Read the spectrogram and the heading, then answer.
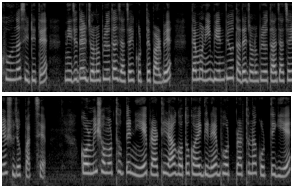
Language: Bangla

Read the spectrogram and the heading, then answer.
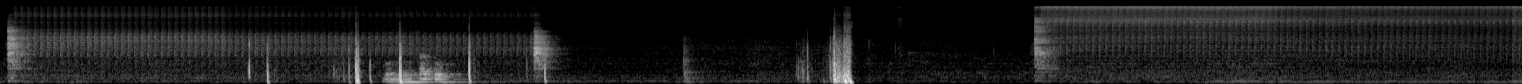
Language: Indonesian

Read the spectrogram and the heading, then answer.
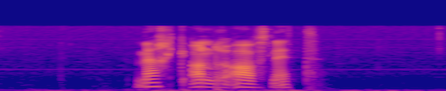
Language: Norwegian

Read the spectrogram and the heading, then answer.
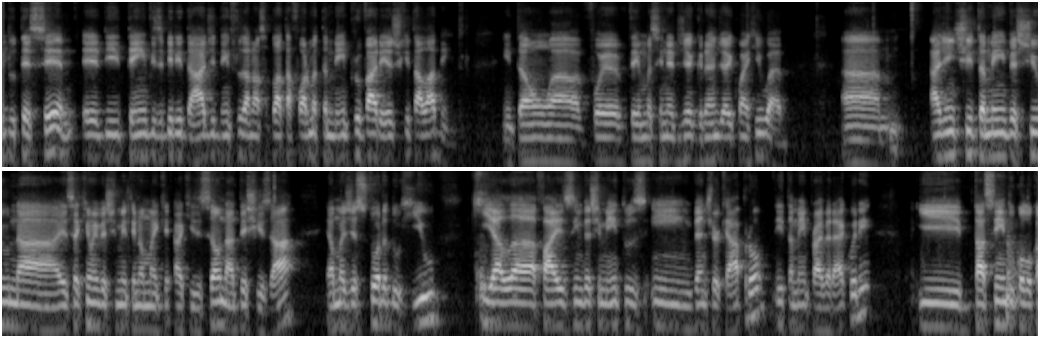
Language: Portuguese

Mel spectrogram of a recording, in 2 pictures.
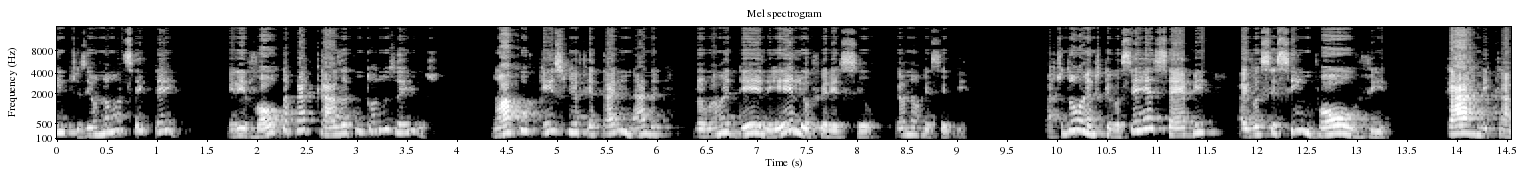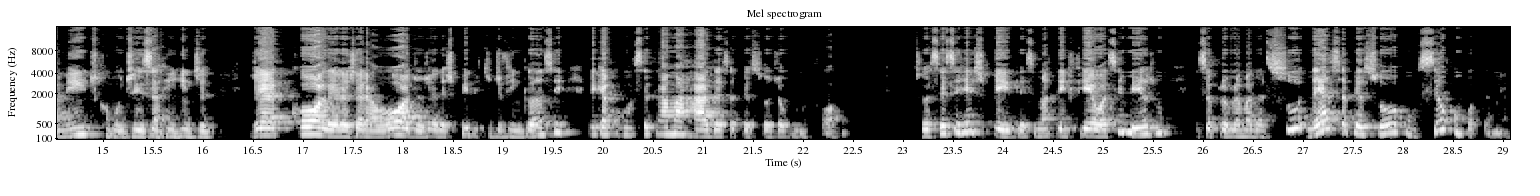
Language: Portuguese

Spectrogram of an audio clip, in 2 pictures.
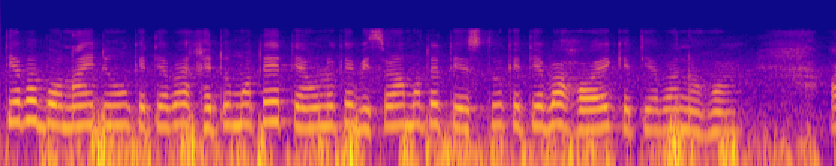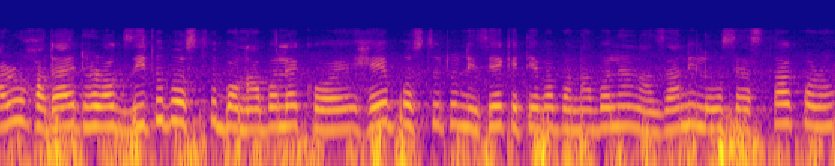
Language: Assamese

